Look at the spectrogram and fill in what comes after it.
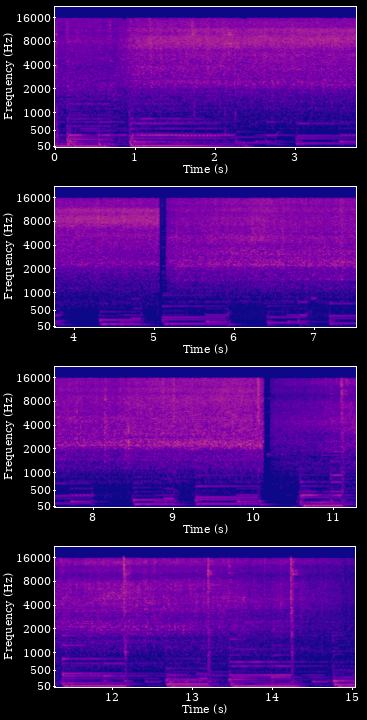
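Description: Food frying in hot fat in a pan: a steady sizzle that starts about a second in and drops away after about ten seconds, over background music.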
